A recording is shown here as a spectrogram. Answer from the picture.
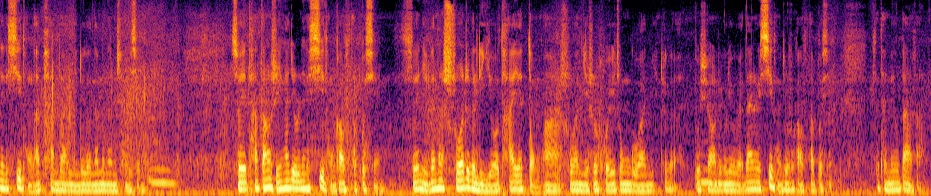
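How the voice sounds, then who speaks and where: Speaking at a very fast pace, a man with a very deep, low pitch and ordinary pitch variation sounds somewhat breathy, with audible room echo. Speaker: podcast co-host, incoming university professor. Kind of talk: casual chat.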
